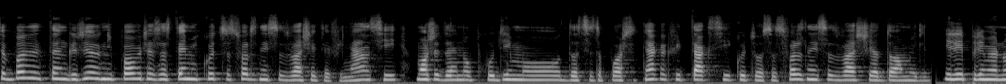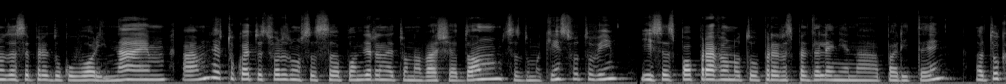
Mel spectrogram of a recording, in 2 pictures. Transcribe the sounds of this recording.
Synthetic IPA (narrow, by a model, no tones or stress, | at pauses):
ʃt̪ɛbɤd̪ɛt̪ɛɐŋɡɐʒiɾɐnipɔvɛt͡ʃɛs̬ɐst̪ɛmikoit̪o̥səsvɤɾzɐnisɐsvaʃit̪ɛfinansi | mɔʒɛd̪ɐɛnɛopxod̪imod̪ɐsɛzɐplˠaʃt̪ət̪nʲakəkvit̪aksikoit̪od̪ɐsəsvɤɾzɐnisɐsvaʃijəd̪ɔmiliilipɾimɛɾnod̪ɐsɛpɾɛd̪oɡovɔɾinaɛmnɛʃt̪okoɛt̪oɛsvɤɾzɐnosɐsplˠɐniɾɐnɛt̪onɐvaʃijəd̪ɔmsɐzd̪omɐk̟inst̪vot̪oviisɐspopɾavilˠnot̪opɾɛɾɐspɾɛd̪ɛlɛniɛnɐpɐɾit̪ɛ | t̪uk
